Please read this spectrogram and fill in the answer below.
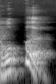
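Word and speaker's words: opy: participam sempre da op embora a gente escreva aqui opi que é a casa de reza a pronúncia correta é Opa Principalmente as crianças pois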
